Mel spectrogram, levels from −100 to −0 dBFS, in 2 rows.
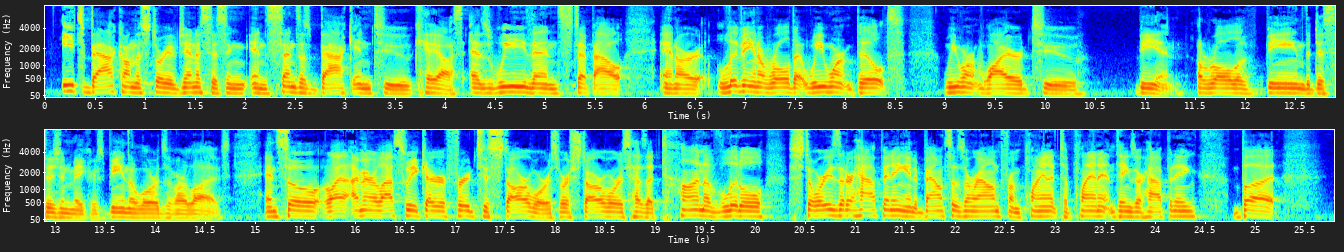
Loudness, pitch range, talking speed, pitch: -22 LUFS, 110-130 Hz, 195 wpm, 120 Hz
